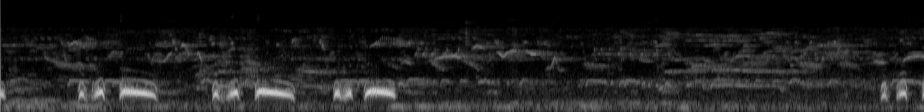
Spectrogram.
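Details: Spotted dove in ground decoy trapping gives three quick hoot-hoot-coooo phrases, then a pause filled with distant bird chirps and whistles, before cooing starts again at the end.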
